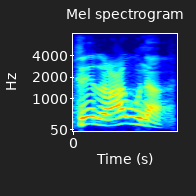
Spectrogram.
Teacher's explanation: ऊपर के दांतो के किनारे नीचे वाले होठ के तर से फ होता है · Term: फ का मखर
